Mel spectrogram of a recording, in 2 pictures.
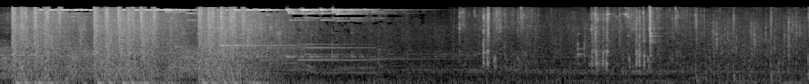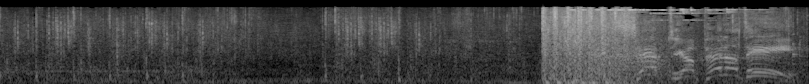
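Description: Gunfire rings out in the Der Riese zombies map of Black Ops, with loud bursts of rapid shots at the start and end and lighter scattered shots in between, under some game voice.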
